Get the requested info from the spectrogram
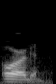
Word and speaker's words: Origen: O-R-I-G-E-N, some pronounce it Oregon, I pronounce it Oregon,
